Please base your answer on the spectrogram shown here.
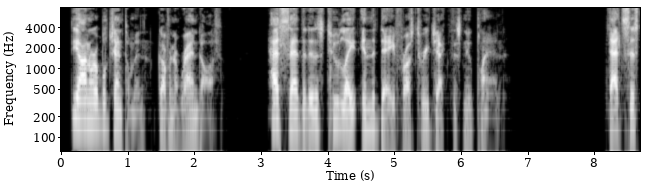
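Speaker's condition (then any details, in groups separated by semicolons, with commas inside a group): No condition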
